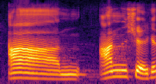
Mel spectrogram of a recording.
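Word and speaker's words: אַנְשֵׁי: 이건 복수형 ABS는 절대형이라니까 아나심 할 때는 보통 사람들, 남자들 할 때, 근데 이것이 연기형으로 바뀌면 안쉐 이렇게 되죠? 안쉐. 아나심이 연기형으로 가면 발음을 하자면 안쉐이로 발음을 해야 되는 거예요.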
